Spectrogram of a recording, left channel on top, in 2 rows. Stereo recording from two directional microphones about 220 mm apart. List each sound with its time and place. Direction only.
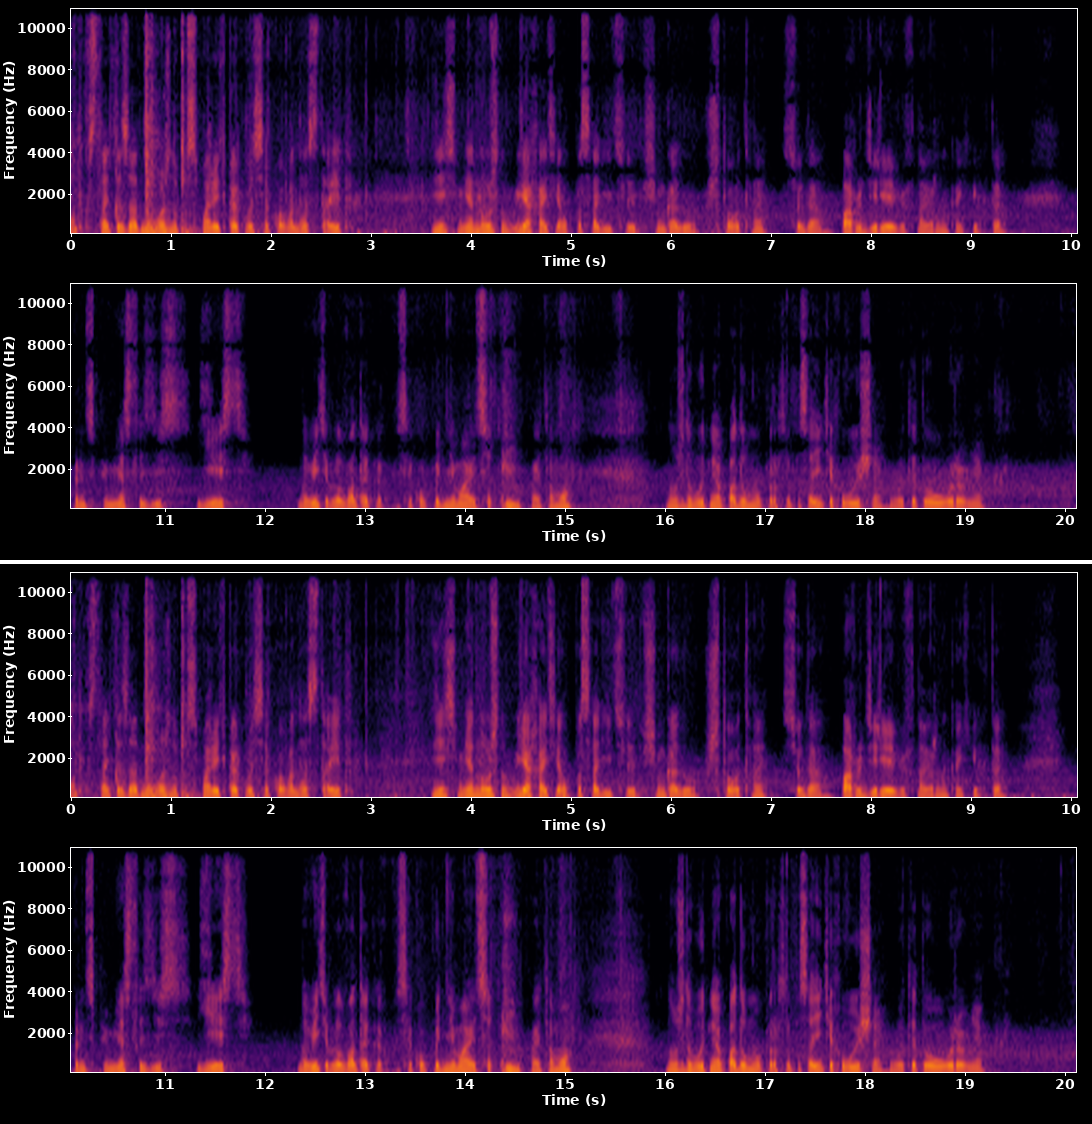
0.0 s speech: 30° left (ahead or behind)
1.1 s speech: 5° left (ahead or behind)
